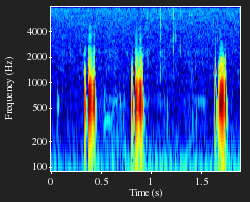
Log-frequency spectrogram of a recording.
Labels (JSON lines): {"label": "biophony, knock croak", "recorder": "SoundTrap 300"}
